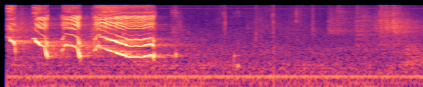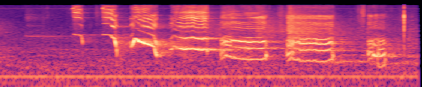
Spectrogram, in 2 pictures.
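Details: Male Dachshund whimpering: high, thin whines with falling then levelling tones, in a bout over the first second and a half and another from five seconds onward, above a steady low electrical hum.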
